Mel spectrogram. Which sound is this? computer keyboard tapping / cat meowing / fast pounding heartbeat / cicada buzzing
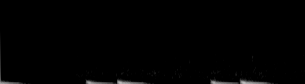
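fast pounding heartbeat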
